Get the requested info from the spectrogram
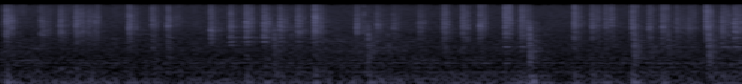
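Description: Faint, rapid, irregular tapping of a paintbrush stippling wet paint onto a fiberglass urn.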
